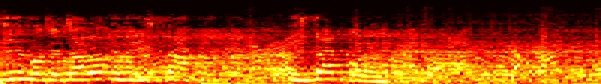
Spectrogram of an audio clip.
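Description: Several voices talking over one another, with a low hum that comes up about a second and a half in.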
